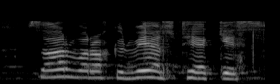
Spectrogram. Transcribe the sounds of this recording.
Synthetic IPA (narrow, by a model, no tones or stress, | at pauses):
θaɾvaɾɔhkʏɾvɛːlt̪ʰɛːcɪθ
